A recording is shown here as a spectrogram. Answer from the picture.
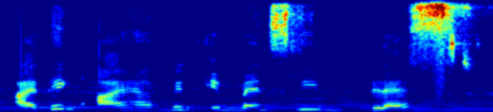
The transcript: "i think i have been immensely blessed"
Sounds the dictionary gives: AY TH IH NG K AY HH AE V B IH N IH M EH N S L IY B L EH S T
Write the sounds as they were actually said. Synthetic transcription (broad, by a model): AY T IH NG K AY HH AE V B IH N IH M EH N S L IY B L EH S T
